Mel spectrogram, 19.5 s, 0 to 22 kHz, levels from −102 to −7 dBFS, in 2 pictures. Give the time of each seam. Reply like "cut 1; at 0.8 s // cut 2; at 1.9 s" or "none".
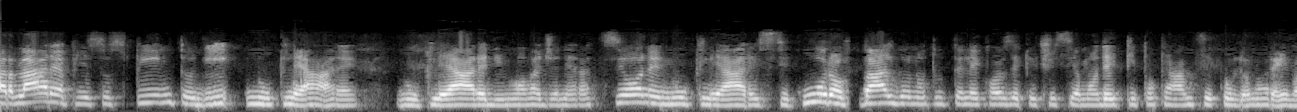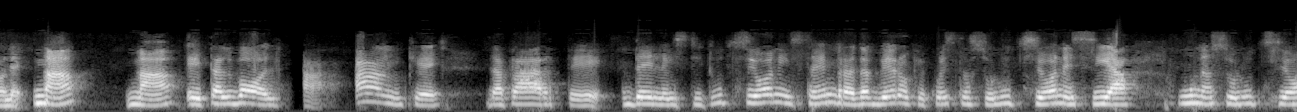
cut 1; at 6.4 s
